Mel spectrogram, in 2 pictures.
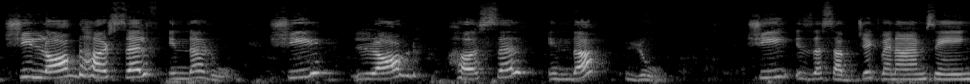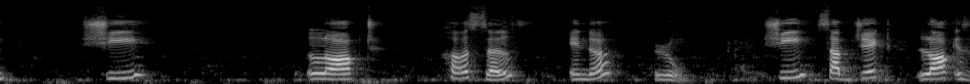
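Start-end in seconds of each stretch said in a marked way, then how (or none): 2.7-6.7 slow dictation with a break between words. Shown as a demonstration. Teacher repeating an example sentence for learners, slow word-by-word. 10.5-16.6 very slow, long pauses between chunks; word-by-word dictation. Shown as a demonstration. Teacher breaking down an example for grammar students, word-by-word.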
